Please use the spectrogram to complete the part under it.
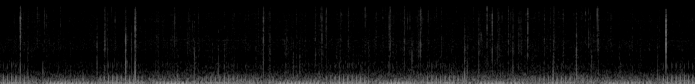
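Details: Steady low purr of a cat, pulsing in gentle waves with its breathing, while a fireplace pops and crackles with scattered bright clicks.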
